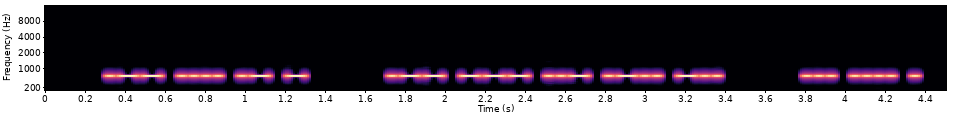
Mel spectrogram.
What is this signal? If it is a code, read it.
Morse code, heard as a keyed tone, about 37 wpm, 700 Hz. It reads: WHAT WOULD SHE
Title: 2x Word-Spacing - Sentences from Top 100 Words - 40wpm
